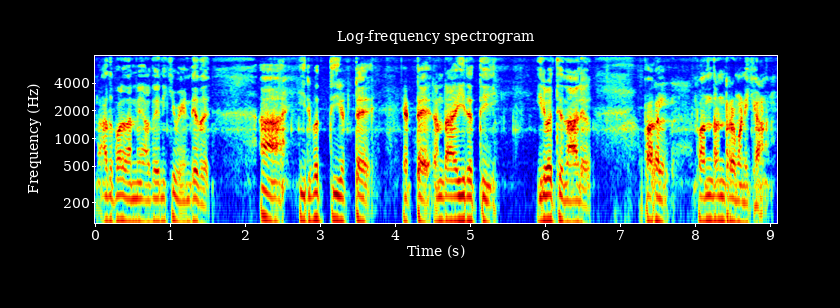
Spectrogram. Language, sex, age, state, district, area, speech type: Malayalam, male, 60+, Kerala, Kollam, rural, spontaneous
